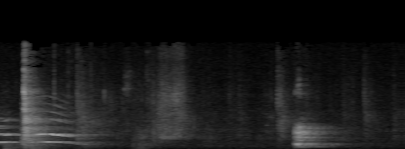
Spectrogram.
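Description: Puppy whining in high, drawn-out cries for about the first second, then one short sharp bark about three seconds in: a bark alert at the box where a person is hidden.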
